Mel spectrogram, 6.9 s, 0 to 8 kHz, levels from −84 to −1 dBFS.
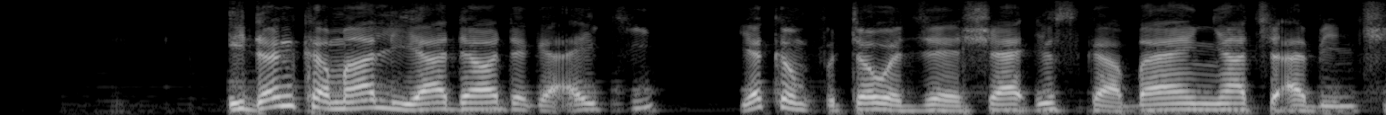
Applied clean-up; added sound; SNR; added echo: neural mask model RNNoise.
